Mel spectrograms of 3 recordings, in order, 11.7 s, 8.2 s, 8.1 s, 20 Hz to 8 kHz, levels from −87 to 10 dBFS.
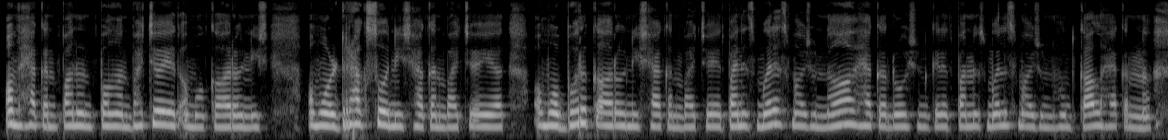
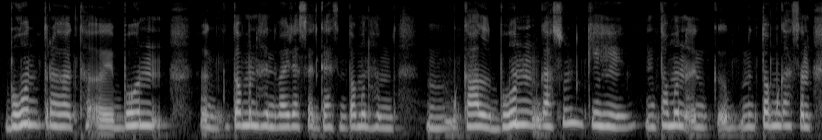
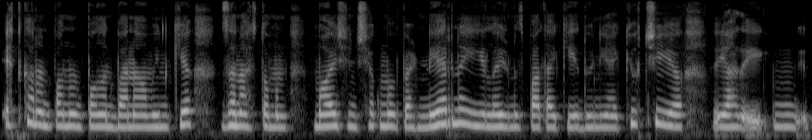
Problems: background sounds at intervals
